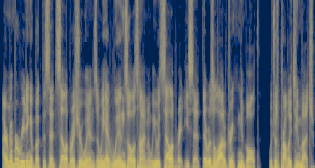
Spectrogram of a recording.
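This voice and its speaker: Guy on a podcast reading an article out, pretty fast, dry sound no room. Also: mid-range voice, expressive, darkish tone, dry recording. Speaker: podcast co-host. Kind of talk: reading an article aloud with brief reactions.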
